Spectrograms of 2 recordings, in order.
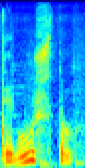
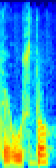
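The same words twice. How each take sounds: First: The stress is on the first syllable of gusto. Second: The stress is on the last syllable of gusto. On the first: "ce mot se termine par une voyelle. La syllabe tonique, c'est donc celle-ci" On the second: "le petit tilde là? Ça veut dire que la syllabe tonique, c'est donc celle-là"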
